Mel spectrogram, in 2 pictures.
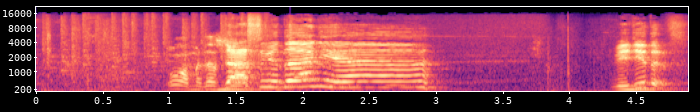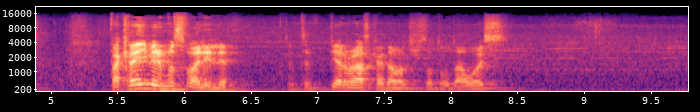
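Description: A young man talks and laughs with animation, close to a microphone.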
